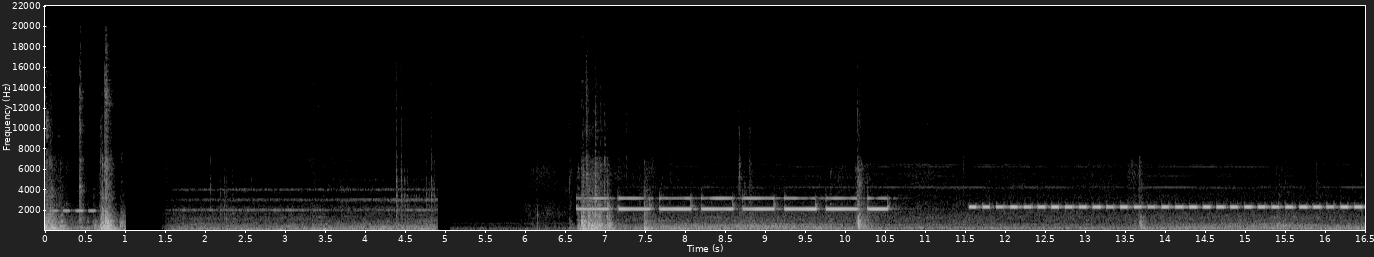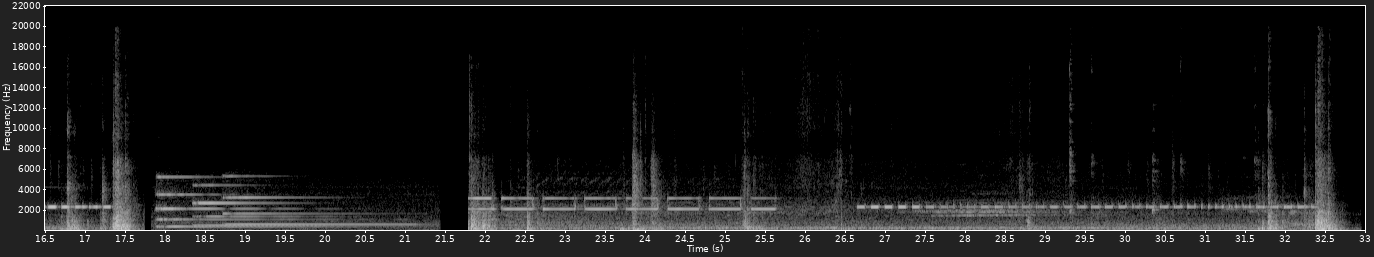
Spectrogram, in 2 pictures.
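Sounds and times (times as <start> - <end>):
two-tone door warning beeps: 0.0 - 4.9, 6.6 - 10.8, 11.5 - 17.8, 21.8 - 32.8
train doors shutting thud: 21.8 - 26.9, 28.6 - 32.9
electronic tones falling in pitch: 26.6 - 32.2.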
